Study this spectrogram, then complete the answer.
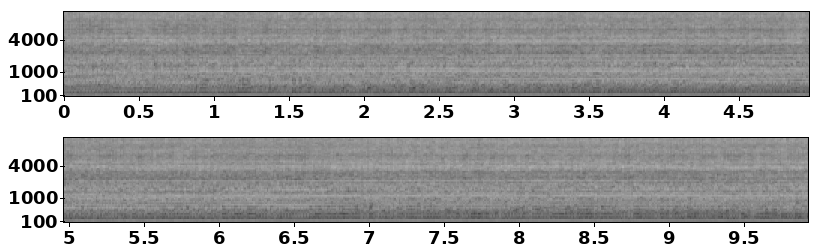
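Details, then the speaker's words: Vintage Homelite edger, a free yard-sale find now repaired, with a governed engine: an even, steady two-stroke buzz at constant pitch with no surging or misfires. It runs essentially flawlessly. "it actually, believe it or not, it actually runs perfectly. It pretty much flawlessly, to be honest."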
